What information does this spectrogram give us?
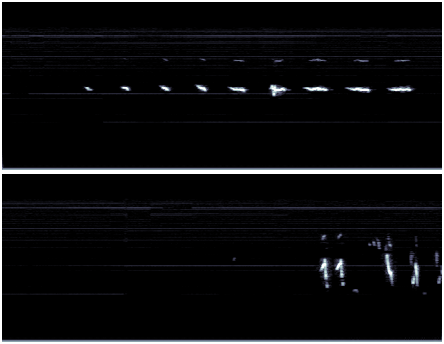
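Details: Common nightingale giving a row of about ten soft, clear piping whistles that swell slightly in loudness, then silence and a few sharp, high rasping notes at the end.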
